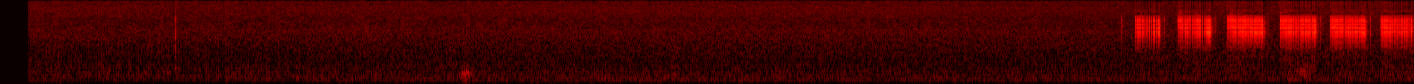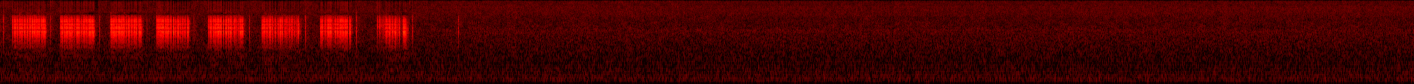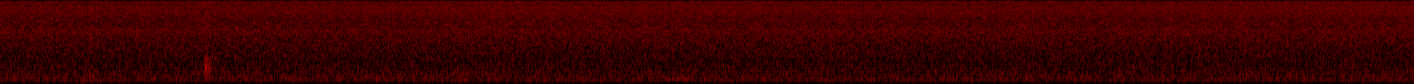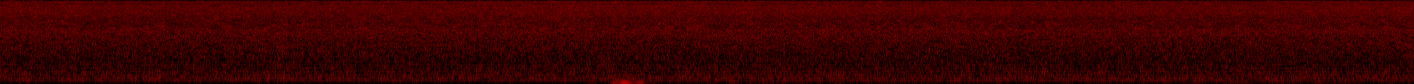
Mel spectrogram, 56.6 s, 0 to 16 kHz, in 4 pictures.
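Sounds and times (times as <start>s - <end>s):
Ranitomeya reticulata frog calling: 11.2s - 18.3s.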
